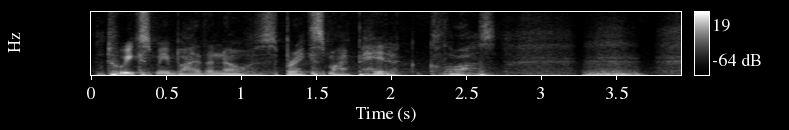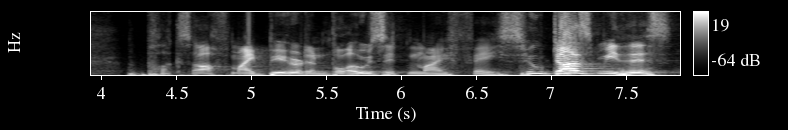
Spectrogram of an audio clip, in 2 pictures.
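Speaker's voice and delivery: declaiming Shakespeare, swinging from hushed to loud outbursts; Hamlet soliloquy. Acted. Alone on stage, Hamlet berates himself, dramatic recitation. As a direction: rage and despair at himself, building to shouts.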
